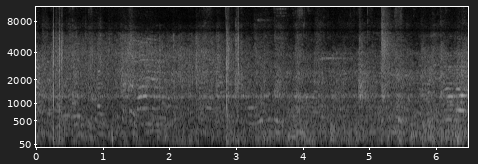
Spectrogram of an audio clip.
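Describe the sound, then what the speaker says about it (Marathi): A local train pulls into a station near Pune with a steady, loud rumble of rolling wheels and occasional sharp clanks and clatters. "तो फाइनली लोकल आ चुकी है।"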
